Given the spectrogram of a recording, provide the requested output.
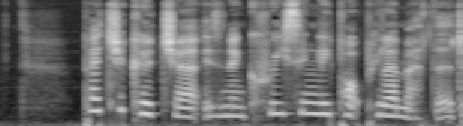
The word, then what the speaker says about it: Pecha Kucha: uses the 2020 format the phrase pecha kucha sometimes pronounced petruchika translates to chit chat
